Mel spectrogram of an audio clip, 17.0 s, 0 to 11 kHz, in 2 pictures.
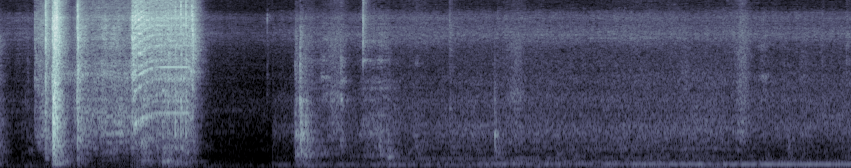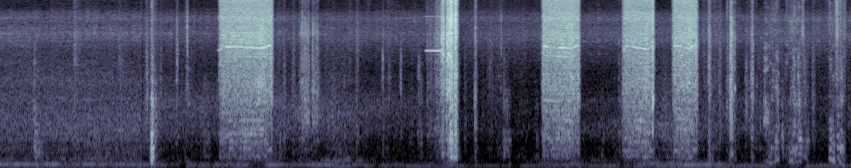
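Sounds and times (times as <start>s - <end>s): power drill whining: 0.4s - 2.0s, 10.7s - 11.7s, 14.0s - 15.6s.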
